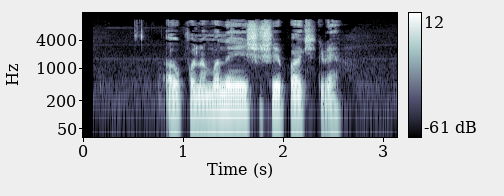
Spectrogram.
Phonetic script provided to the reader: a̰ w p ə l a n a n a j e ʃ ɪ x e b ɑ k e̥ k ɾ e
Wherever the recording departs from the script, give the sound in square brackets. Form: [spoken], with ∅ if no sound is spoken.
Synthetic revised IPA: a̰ w p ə l a [m] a n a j e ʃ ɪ [ʃ] e [p] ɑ k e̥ k [ɽ] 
